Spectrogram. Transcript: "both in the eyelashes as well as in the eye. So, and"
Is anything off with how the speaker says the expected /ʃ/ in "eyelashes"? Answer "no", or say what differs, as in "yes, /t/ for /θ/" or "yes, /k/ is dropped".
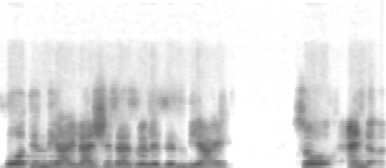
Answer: no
